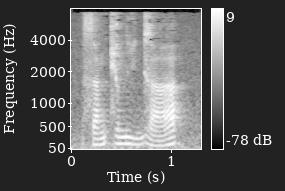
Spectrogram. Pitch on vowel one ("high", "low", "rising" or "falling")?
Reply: rising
